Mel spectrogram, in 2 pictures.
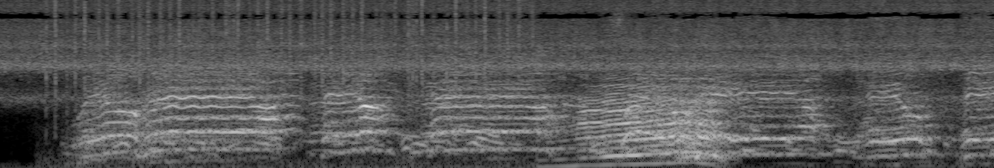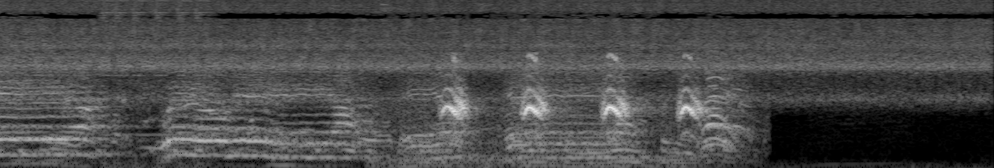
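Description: Cartoon-style voice sound effects: a string of pitched, wavering vocal sounds with a slow upward glide partway through, ending in four short, loud rising squeaks.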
